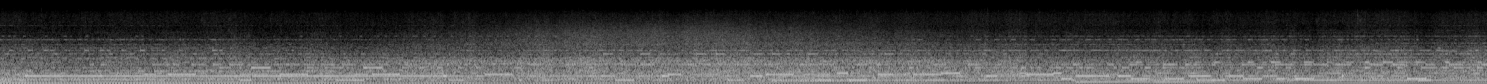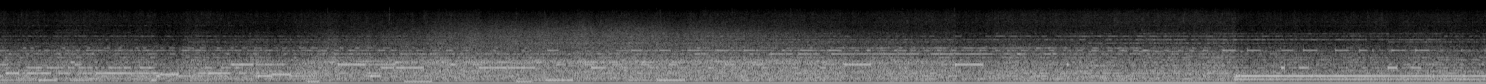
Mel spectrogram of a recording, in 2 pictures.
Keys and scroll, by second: 0.0 b, 2.4 [, 4.5-7.5 typing, 8.9 space, 9.8 ], 10.4 [, 12.0 ], 13.4-14.3 typing, 16.2-21.1 typing, 22.6 space, 23.5 space, 24.0 ], 25.2-29.4 typing.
